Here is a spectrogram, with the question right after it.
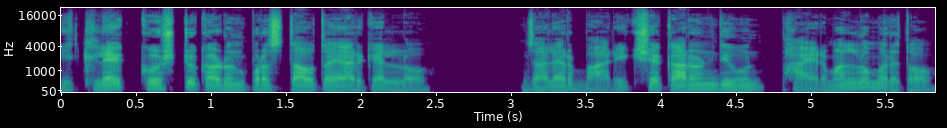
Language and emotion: Goan Konkani, sad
